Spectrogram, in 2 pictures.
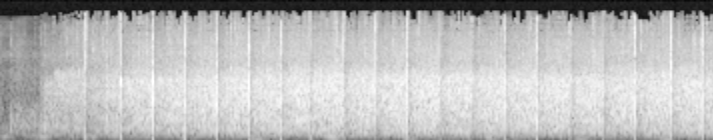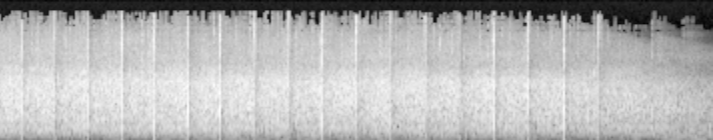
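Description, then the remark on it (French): At an Académie prize ceremony, a crowd applauds the standing prize winners steadily for about fourteen seconds, a loud, dense wash of clapping with sharp individual claps standing out, then tapering off at the end. No one speaks. “Je demande à ces lauréats de bien vouloir se lever afin que nous puissions les applaudir.”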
